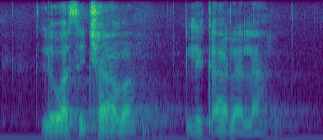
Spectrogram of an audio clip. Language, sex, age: Northern Sotho, male, 18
